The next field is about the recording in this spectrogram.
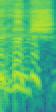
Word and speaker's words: Vaush: Don't give him the respect of pronouncing his name correctly. His name's Vaush.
